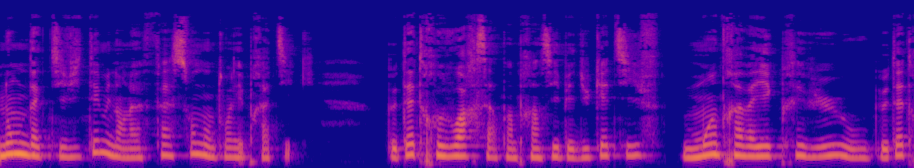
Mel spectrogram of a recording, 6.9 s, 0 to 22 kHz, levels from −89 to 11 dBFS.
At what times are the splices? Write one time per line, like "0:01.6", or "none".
none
